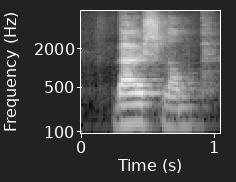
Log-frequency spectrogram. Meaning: tubular fluorescent lamp
- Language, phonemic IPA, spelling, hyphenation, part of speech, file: Dutch, /ˈbœy̯slɑmp/, buislamp, buis‧lamp, noun, Nl-buislamp.ogg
